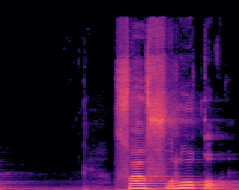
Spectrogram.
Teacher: huruf ra dihukumi dengan ra yang dibaca secara tafkhim karena barisnya dhammah maka dibacanya ditebalkan. Faf ruq kemudian ada hukum qalqalah sughra karena huruf qalqalahnya ini sukunnya sukun asli dan ada di tengah bacaan maka dibaca dipantulkan dengan pantulan yang kecil.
